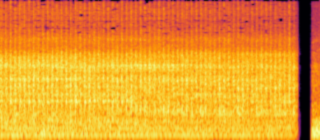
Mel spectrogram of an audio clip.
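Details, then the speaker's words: Isuzu Panther diesel after blow-by repair with cast liners: steady, even clatter, no misses, knocks or odd sounds; normal running. "Ini kalau kita merasakan suara dari dalam kabin itu suaranya sudah halus. Menurut saya normal ya."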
